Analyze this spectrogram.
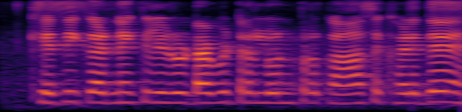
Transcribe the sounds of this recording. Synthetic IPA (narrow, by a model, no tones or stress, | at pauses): kʰeːt̪iːkəɾneːkelieːɾoːʈaːbeːʈəɾloːnpəɾkəɦãːsekʰəɽid̪eː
